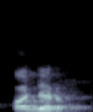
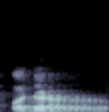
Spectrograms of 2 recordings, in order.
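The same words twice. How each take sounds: First: The final r is trilled briefly and lightly. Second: The final r is trilled long and heavily. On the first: The speaker calls it right. "Qadr gitu ya" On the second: The speaker calls it wrong. "nah itu kebanyakan ya"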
